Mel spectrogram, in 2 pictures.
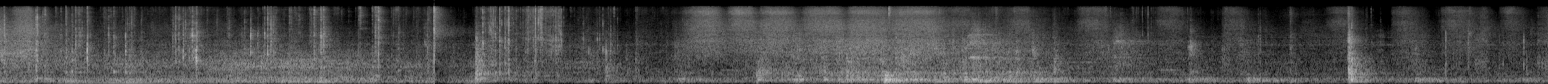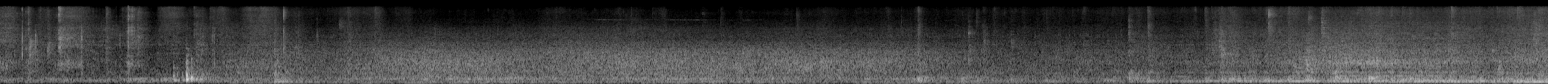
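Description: Stiff, crusted fibrous sculpture material being handled, pulled and torn by hand, giving many sharp crackles and rustles for the first half, then a steadier rubbing and scraping with a few knocks.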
